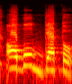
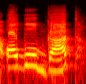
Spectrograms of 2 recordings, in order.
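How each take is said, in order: First: অবজ্ঞাত said "obog-gyæto", double g; correct pronunciation. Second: অবজ্ঞাত said as "obog-gat", with an "a" vowel; answer-option pronunciation. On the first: Teacher answering her own question, অবজ্ঞাত as "obog-gyæto". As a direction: give অবজ্ঞাত an open "gyæ" after "obog". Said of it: "সঠিক উচ্চারণ কি?". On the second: Teacher reading out answer choices, অবজ্ঞাত pronounced "obog-gat". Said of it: "শুদ্ধ উচ্চারণ কোনটি". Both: Shown as a demonstration.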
